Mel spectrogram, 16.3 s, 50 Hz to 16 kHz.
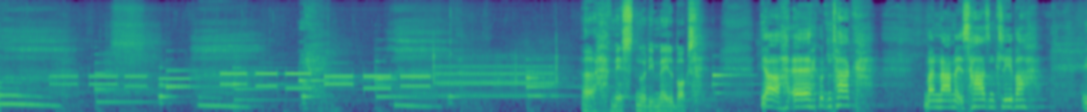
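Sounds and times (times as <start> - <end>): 
telephone dialing tones, short electronic tones: 0.6 - 8.5
speech: 8.7 - 10.6, 11.4 - 13.1, 13.8 - 15.6, 16.2 - 16.3.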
